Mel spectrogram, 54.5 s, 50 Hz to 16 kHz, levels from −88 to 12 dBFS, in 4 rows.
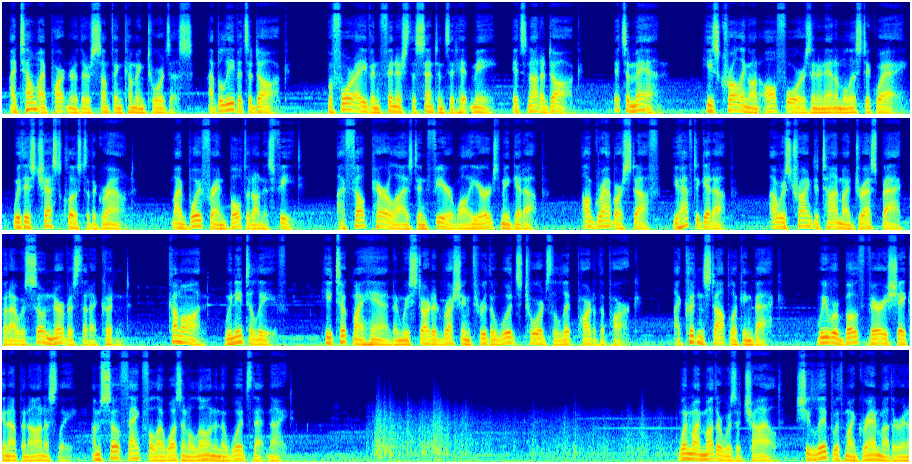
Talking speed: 165 wpm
